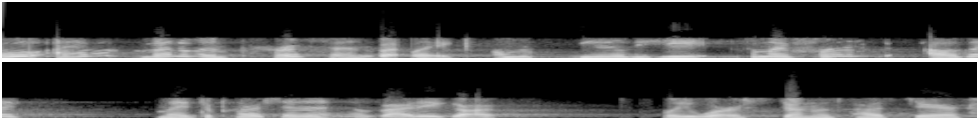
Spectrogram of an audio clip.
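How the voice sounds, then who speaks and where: A woman with an American accent and a high pitch swings very widely in pitch, keeping a moderate pace broken by long, frequent pauses. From Boston, US. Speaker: podcast host and author. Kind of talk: casual interview chat.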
